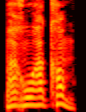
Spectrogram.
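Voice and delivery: high summoning call. A narrator's reading. Valentine summons the old servant to come, calling out. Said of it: "rief Valentin".

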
